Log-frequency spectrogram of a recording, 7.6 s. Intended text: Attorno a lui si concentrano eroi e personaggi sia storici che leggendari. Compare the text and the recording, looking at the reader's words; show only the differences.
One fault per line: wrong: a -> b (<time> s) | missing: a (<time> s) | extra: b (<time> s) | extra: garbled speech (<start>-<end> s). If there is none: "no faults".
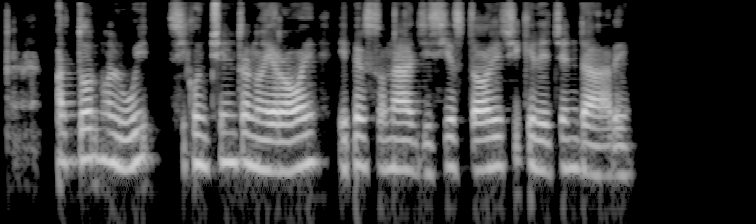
no faults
